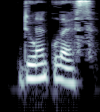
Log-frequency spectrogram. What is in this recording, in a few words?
"Dauntless", English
